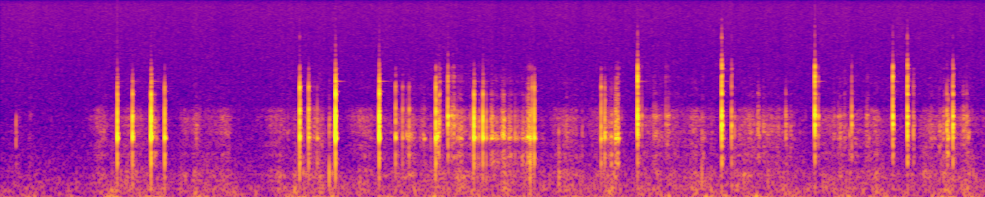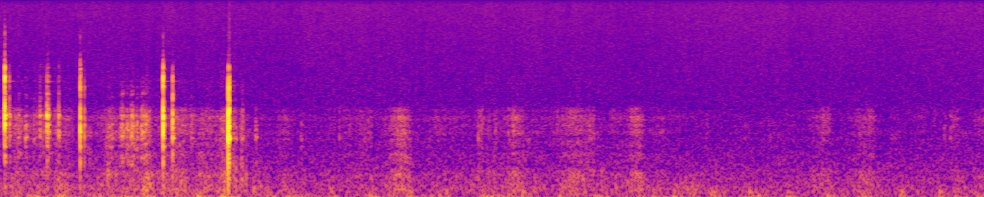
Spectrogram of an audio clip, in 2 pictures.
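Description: Skis scraping and skidding over a hard, icy piste, their edges dull, with many sharp clicks and knocks through the first two-thirds; after that only a faint hiss of gliding.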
